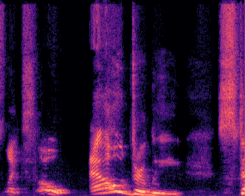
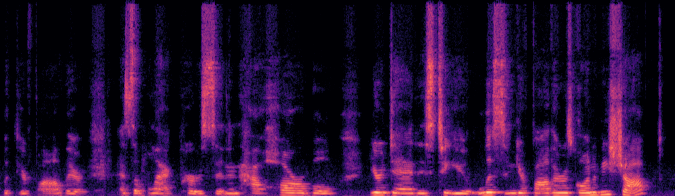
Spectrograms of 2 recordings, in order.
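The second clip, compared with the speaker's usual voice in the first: lightly voiced producer, lower than usual; coaxing producer; 7 semitones lower than usual. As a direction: lightly play a producer talking someone into it. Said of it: "that producer when they said".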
